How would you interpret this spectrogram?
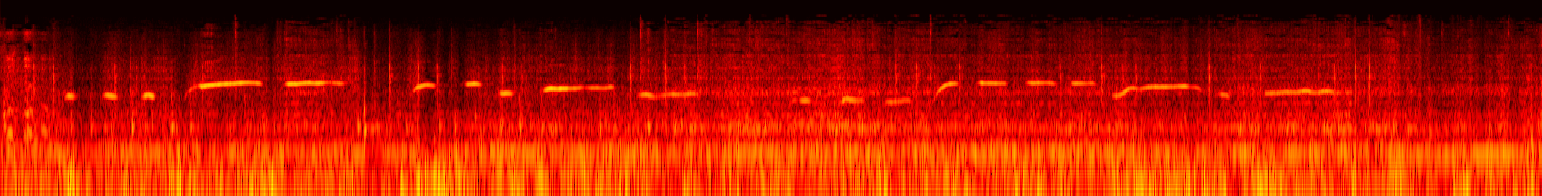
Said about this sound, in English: No, you know what I have? I have whistling tunes. Whistling tunes? Yeah. I just have like a little phrase that I'll whistle, either from an actual song or just something that I make up.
